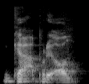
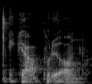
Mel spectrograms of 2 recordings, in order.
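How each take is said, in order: First: Said in the usual way. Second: A soft unvoiced whisper, much quieter; whispered repeat. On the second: Shown as a demonstration. To himself about plastering in frost, whispered. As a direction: breathe it out as an afterthought.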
